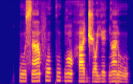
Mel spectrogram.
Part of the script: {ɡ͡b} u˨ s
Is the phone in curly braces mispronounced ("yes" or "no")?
yes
